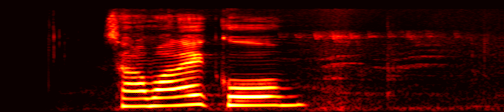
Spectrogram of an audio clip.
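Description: A woman calls out a greeting.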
